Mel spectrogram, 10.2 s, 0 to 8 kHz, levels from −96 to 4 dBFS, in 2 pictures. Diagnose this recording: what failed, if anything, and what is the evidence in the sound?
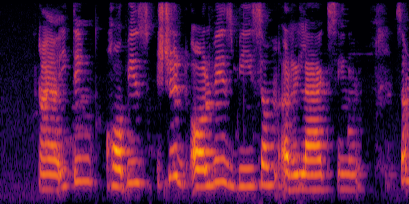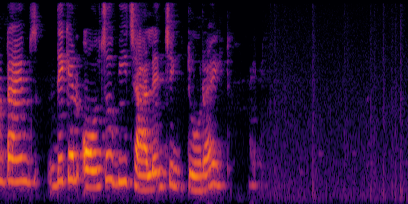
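Call processing is at fault: the background is gated by the echo canceller. The room sound drops by about 40 dB at 1.13–2.03 s, 4.52–6.17 s and 7.87–8.22 s, recovering after each. The canceller is suppressing the microphone hard while the far-end loudspeaker plays.

A delayed copy of the speech trails the original by 363 ms from 2.03 to 5.53 s, about 20 dB down, and again at 8.22–8.37 s, 424 ms late and about 25 dB down. This is likely an echo leak from incomplete echo cancellation at the loudspeaker end.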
